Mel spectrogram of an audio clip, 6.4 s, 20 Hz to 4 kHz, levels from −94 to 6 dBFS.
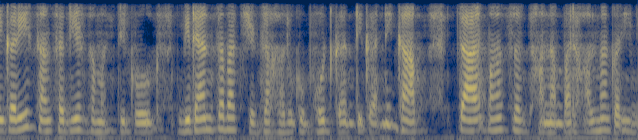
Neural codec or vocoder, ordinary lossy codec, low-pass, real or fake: codec, 16 kHz, 4.8 kbps, FACodec; none; 3.6 kHz; fake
